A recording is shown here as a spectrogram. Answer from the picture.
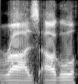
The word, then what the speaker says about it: Ra's al Ghul: Same thing with Ra's al Ghul, or in that movie, how they pronounce his name, Ra's al Ghul.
